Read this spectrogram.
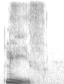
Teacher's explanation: P is a voiceless sound, voiceless consonant, and under the influence of that voiceless sound, P, the L, which is by itself a voiced consonant, loses its voiced quality and it becomes more of a voiceless or a devoiced consonant.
